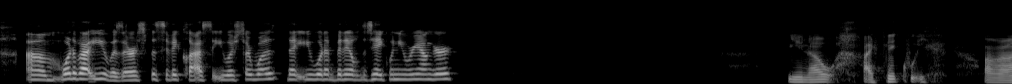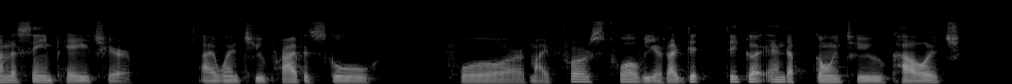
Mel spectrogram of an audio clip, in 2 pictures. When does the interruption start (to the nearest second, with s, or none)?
none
